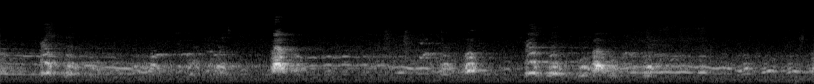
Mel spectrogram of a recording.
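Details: Street dogs barking at night, short hoarse barks about every two seconds mixed with drawn-out whining howls that hold a steady tone and sag downward, several dogs overlapping.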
